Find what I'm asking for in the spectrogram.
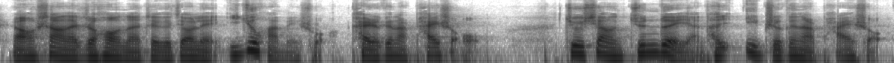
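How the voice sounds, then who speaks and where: A man's voice: mid-range voice, animated, fast. A man co-hosting a podcast, explaining things at length in casual chat, with many fillers. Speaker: podcast co-host.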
